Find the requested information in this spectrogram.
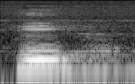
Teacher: Tapi dari pangkal tenggorokan hi ya. Langsung ke kasrah, tidak ada ke hei gitu. Hei, tapi hi langsung hi.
